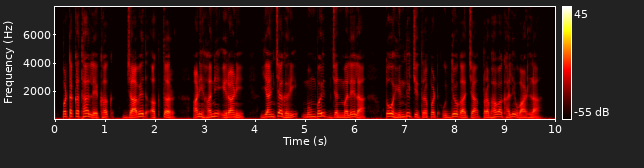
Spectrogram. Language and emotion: Marathi, neutral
